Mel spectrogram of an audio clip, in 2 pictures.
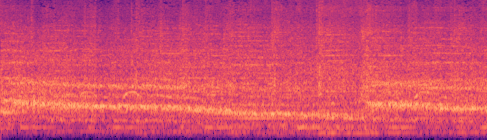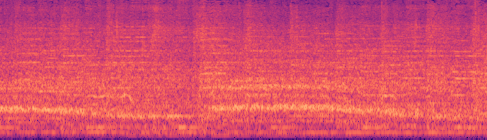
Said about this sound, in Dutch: Net als hier in de Kuip. Massaal wordt gezongen. Gaat staan voor de kampioen.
